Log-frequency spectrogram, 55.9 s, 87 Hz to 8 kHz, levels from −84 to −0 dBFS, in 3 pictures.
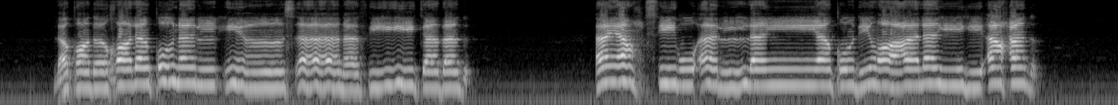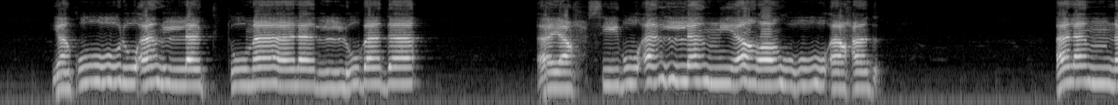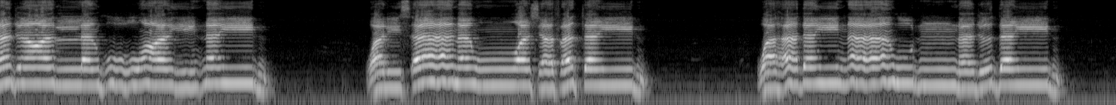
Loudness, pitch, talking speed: -21 LUFS, 200 Hz, 30 wpm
